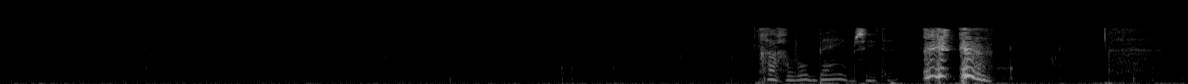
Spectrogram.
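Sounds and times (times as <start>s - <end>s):
speech: 7.7s - 9.1s
person coughing: 9.2s - 10.0s.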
